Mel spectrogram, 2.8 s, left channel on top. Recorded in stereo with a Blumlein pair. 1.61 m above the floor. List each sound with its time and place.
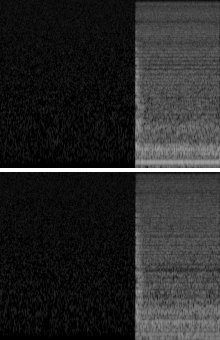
1.7 s a zipper: 20° left, 6.5 m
